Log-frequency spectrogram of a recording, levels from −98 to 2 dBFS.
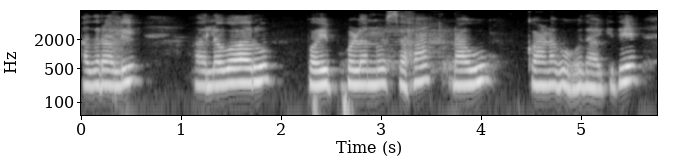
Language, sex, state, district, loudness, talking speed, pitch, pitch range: Kannada, female, Karnataka, Koppal, -17 LUFS, 75 wpm, 235 Hz, 230-275 Hz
